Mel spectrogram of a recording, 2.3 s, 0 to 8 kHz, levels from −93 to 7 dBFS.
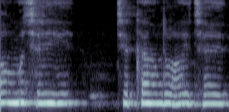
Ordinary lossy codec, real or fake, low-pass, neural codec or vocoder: none; fake; none; codec, 16 kHz, 2 kbps, FunCodec, trained on Chinese and English, 25 frames a second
